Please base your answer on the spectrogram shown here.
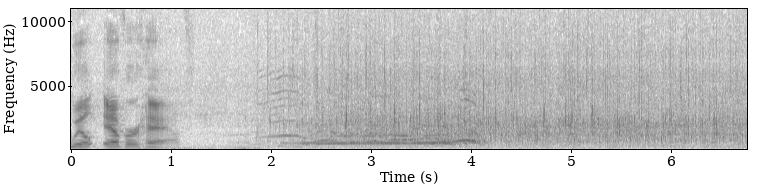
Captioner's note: applause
